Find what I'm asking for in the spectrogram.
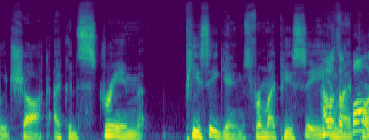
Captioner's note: faintly speaking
